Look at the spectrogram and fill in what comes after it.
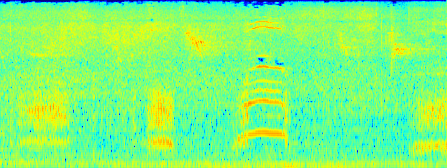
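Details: Street cats in Morocco, a mother cat eating while her kittens play-fight on her wooden house. A single clear, rising-then-falling meow mid-clip, with a man's low voice and soft background rumble.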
